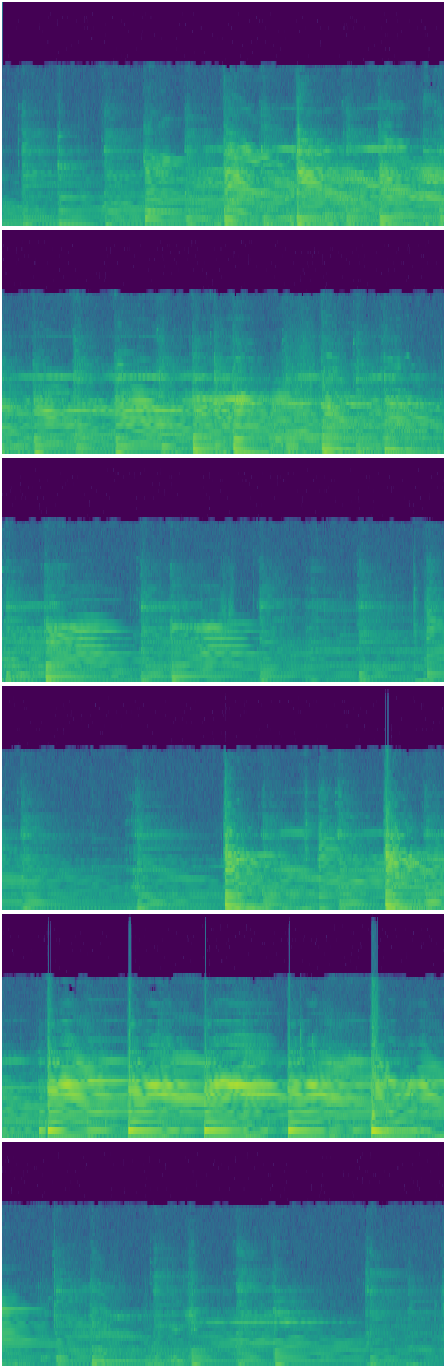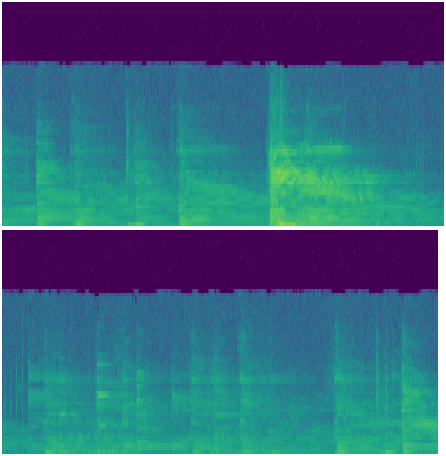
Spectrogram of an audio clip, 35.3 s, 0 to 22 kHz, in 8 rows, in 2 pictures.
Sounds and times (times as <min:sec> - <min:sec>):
Bowed string instrument: 0:00.0 - 0:35.3
Sitar: 0:00.0 - 0:35.3.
